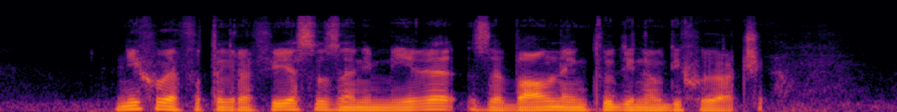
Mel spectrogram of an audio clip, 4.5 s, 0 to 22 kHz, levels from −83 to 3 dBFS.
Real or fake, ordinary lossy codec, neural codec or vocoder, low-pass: real; Opus, 16 kbps; none; 10.8 kHz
